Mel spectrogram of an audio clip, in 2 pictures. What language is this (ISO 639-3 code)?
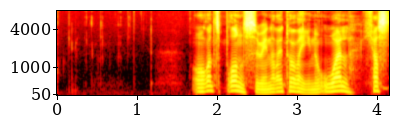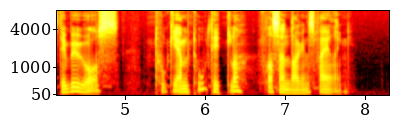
nor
